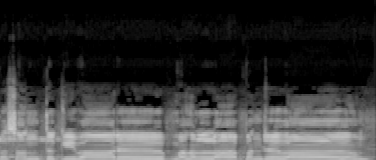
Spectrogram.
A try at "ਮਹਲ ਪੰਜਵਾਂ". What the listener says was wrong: ਮਹੱਲਾ ਥੋੜਾ ਹਾਂ, ਇਸ ਜਗ੍ਹਾ 'ਤੇ ਗੁਰੂ ਸਾਹਿਬ ਜੀ ਨੇ ਮਹੱਲਾ ਨਹੀਂ ਉਚਾਰਿਆ, ਮਹੱਲ ਉਚਾਰਿਆ। ਮਹੱਲ ਪੰਜਵਾਂ, ਪੰਜਵੇਂ ਸਰੂਪ ਸ੍ਰੀ ਗੁਰੂ ਅਰਜਨ ਦੇਵ ਸਾਹਿਬ ਜੀ ਮਹਾਰਾਜ ਬਸੰਤ ਰਾਗ ਦੀ ਵਾਰ ਨਾਮੇ ਗੁਰਬਾਣੀ ਜੋ ਹੈ ਪ੍ਰਾਰੰਭ ਕਰਦੇ ਹਨ।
